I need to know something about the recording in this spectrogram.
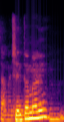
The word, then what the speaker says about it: Chintamani: The money the money No, it's I pronounce it cintamani. Okay. Is that how you say it? Yeah, but it's like chin. No, it's chintani. Chintamani.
